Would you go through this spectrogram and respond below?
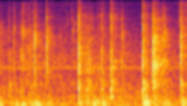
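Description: Light, irregular keystrokes on a computer keyboard as C++ code is typed, scattered single taps and short clusters close and quiet with no talk over them.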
